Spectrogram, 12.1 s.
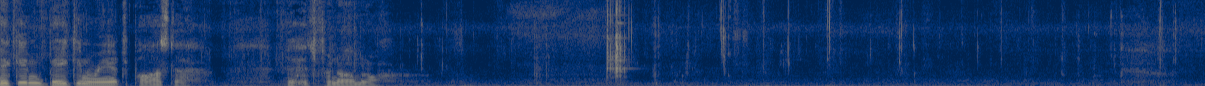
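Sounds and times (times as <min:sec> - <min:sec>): person chewing food: 0:03.9 - 0:12.0.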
